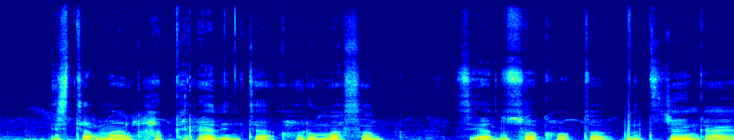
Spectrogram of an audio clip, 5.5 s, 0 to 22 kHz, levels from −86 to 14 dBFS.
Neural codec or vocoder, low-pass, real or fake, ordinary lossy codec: none; none; real; none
